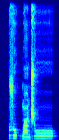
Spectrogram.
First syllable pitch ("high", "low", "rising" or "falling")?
high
